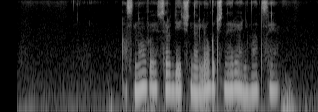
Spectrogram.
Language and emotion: Russian, neutral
